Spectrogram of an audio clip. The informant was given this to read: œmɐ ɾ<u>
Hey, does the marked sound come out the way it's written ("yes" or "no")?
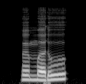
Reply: no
